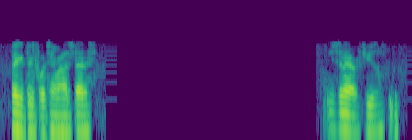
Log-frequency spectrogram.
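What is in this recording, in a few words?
Police Northeast District Dispatch, p25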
